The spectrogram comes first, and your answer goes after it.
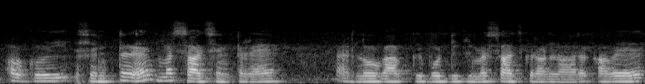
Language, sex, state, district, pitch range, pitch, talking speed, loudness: Rajasthani, male, Rajasthan, Churu, 130-145 Hz, 130 Hz, 150 wpm, -21 LUFS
